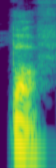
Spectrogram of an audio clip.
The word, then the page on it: buff: Australian English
